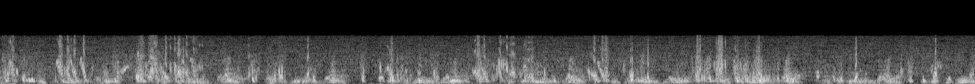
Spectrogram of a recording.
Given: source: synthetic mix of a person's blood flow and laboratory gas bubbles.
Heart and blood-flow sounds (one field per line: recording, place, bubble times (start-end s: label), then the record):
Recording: Doppler ultrasound of blood flow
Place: precordium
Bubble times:
0.01-0.37 s: bubbles
0.52-0.95 s: bubbles
1.11-2.04 s: bubbles
2.47-2.60 s: bubbles
2.67-2.86 s: bubbles
3.03-3.19 s: bubbles
3.59-3.67 s: bubbles
3.76-4.28 s: bubbles
4.30-4.41 s: bubbles
4.69-5.59 s: bubbles
5.86-6.12 s: bubbles
6.22-6.52 s: bubbles
6.90-7.82 s: bubbles
8.14-8.23 s: bubbles
8.31-8.46 s: bubbles
8.53-8.62 s: bubbles
8.77-8.84 s: bubbles
9.00-9.15 s: bubbles
9.20-9.45 s: bubbles
9.69-9.76 s: bubbles
From the record:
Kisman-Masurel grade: 343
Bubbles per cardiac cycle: rolling drumbeat, 9 or more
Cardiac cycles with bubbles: 100%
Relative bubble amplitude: loud (0.450 to 0.775)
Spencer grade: 3 (all of the cardiac periods contain showers or single bubble signals, but not dominating or overriding the cardiac motion signals)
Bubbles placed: only in the low amplitude regions of the cardiac cycle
